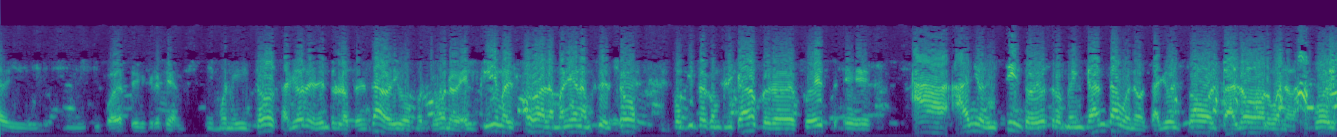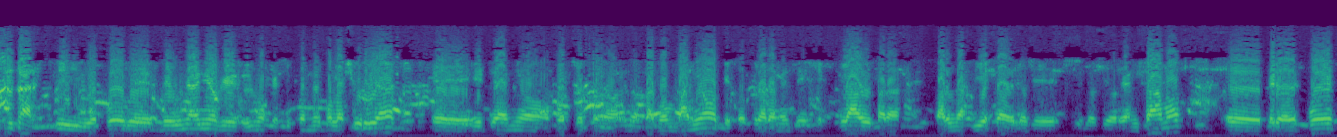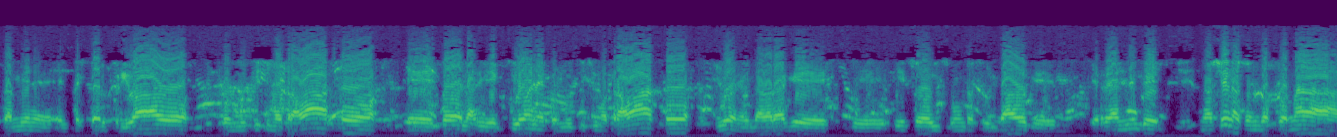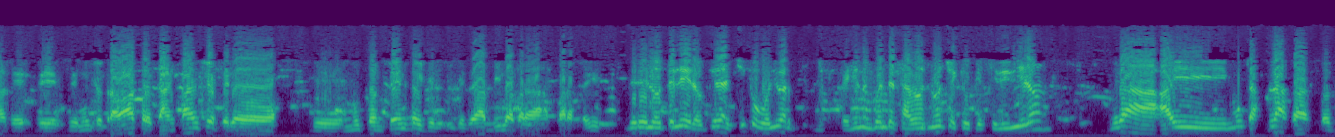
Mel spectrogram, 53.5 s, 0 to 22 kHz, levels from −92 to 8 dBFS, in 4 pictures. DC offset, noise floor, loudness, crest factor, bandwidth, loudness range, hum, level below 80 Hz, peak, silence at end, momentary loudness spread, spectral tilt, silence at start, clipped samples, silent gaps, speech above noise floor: under 0.1%; -42 dBFS; -21 LUFS; 18 dB; 10.5 kHz; 5 LU; none; -78 dBFS; -4 dBFS; 0.05 s; 11 LU; -1.5 dB/octave; 0 s; under 0.1%; none; 20 dB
